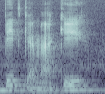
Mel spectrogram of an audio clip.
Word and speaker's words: Pitkämäki: But then for me the most challenging letter in Finnish was a, like in Pitkämäki, or like hämärä, or pissäköydä. This letter is something that Germans would pronounce maybe like as like what could be like Mädchen can be example, or I don't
